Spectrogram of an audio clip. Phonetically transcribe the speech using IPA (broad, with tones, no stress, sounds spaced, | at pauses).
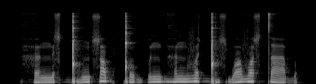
h ɐ˨ ŋ ə˨ ɬ ɡ͡ǃ ɒ˨˦ ŋ ɬ ɒ˦ b ǃ o˨ b ɓ ə˦ ŋ bʱ ɐ˦ ŋ v ɐ˦ ɡ͡ǃ ɒ˨ ɬ b ɒ˦ v ɒ˦ ɬ t a˨ b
